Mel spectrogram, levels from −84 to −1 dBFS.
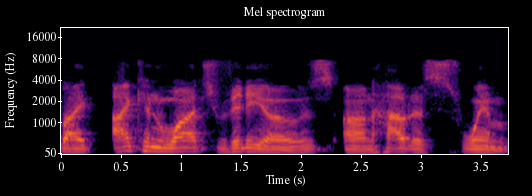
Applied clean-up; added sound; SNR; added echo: none; none; none; none.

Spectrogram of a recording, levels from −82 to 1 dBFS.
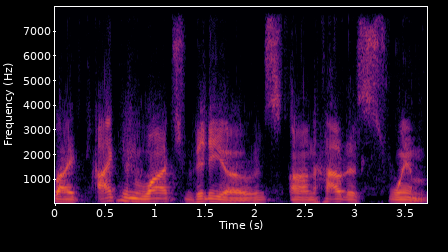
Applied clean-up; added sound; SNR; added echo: neural separator model SepFormer DNS4.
